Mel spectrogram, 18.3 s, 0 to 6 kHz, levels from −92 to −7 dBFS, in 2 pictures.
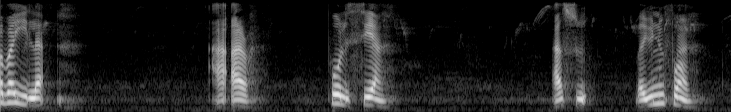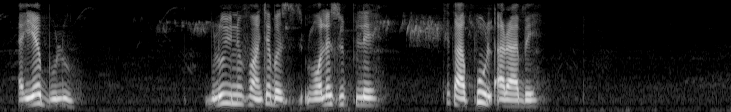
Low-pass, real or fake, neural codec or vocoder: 5.4 kHz; real; none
